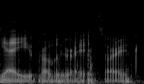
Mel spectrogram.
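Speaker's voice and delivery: low, sheepish mock apology; apologetic. Streamer conceding to imagined critic, low mock apology. Acts own meek apology.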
